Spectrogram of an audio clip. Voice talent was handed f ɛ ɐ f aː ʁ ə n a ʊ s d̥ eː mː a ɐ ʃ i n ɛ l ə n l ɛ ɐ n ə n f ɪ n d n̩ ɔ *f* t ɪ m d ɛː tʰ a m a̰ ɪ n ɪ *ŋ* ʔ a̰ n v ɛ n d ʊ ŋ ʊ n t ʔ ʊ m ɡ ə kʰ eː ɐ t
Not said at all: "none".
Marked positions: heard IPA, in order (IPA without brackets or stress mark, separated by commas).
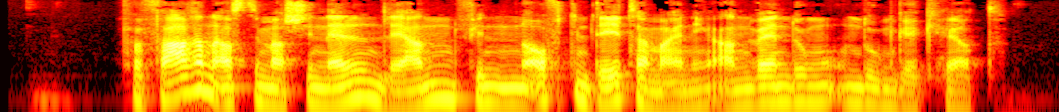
f, ŋ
